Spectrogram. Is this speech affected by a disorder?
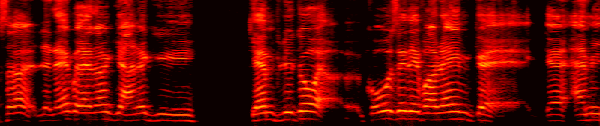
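Yes: neonatal cerebral palsy; neonatal onset.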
